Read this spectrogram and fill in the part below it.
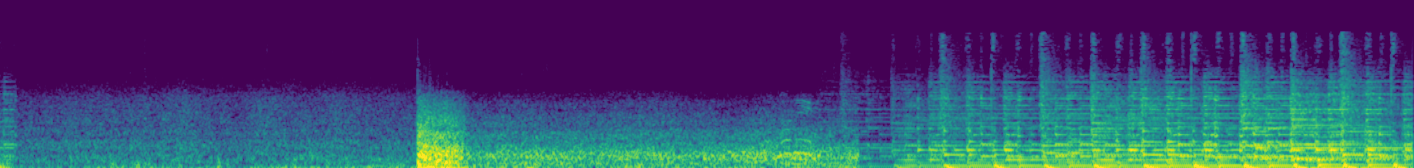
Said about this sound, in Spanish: Y estamos escuchando el sonido del volcán de La Palma.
